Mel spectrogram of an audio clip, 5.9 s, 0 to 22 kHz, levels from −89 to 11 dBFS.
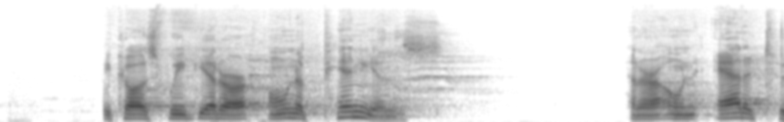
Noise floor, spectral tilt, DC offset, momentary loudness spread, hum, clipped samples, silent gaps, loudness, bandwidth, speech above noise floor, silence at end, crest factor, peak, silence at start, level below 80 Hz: -81 dBFS; -5 dB/octave; under 0.1%; 15 LU; none; under 0.1%; none; -25 LUFS; 16.5 kHz; 56 dB; 0 s; 20 dB; -8 dBFS; 0.8 s; -74 dBFS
